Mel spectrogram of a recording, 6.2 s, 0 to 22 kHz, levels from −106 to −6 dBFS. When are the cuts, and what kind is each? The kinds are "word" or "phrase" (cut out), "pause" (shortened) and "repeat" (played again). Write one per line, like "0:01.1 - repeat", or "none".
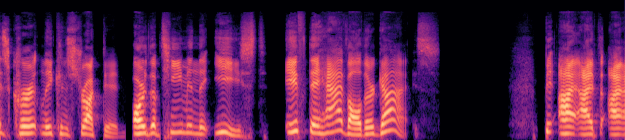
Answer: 0:01.2 - pause
0:01.6 - word
0:02.7 - pause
